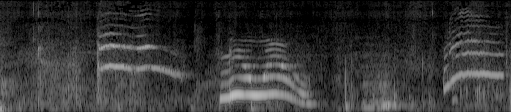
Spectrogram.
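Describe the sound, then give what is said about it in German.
Cats yowling in a fight: three long, drawn-out wailing meows with softer noise between them, the middle one lower and falling in pitch at its end. “Ja, Leute, das ist Katzenkloppe live.”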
